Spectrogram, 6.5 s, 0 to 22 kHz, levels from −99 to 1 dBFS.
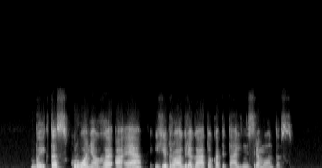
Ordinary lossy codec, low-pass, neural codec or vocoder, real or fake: Opus, 16 kbps; 7.2 kHz; none; real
